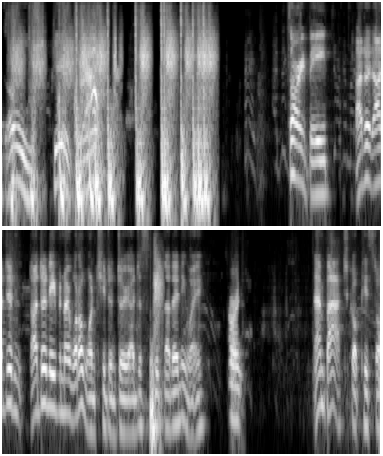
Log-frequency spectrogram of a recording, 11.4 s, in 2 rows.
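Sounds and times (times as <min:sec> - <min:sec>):
speech: 0:00.0 - 0:01.8, 0:04.3 - 0:09.4, 0:10.4 - 0:11.3
punches landing as heavy dull thwacks: 0:00.0 - 0:03.3, 0:07.9 - 0:08.2.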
